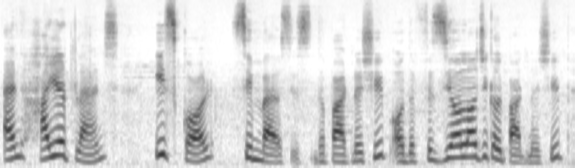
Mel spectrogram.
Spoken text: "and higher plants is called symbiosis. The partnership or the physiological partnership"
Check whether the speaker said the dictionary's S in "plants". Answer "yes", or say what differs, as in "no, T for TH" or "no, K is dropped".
yes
